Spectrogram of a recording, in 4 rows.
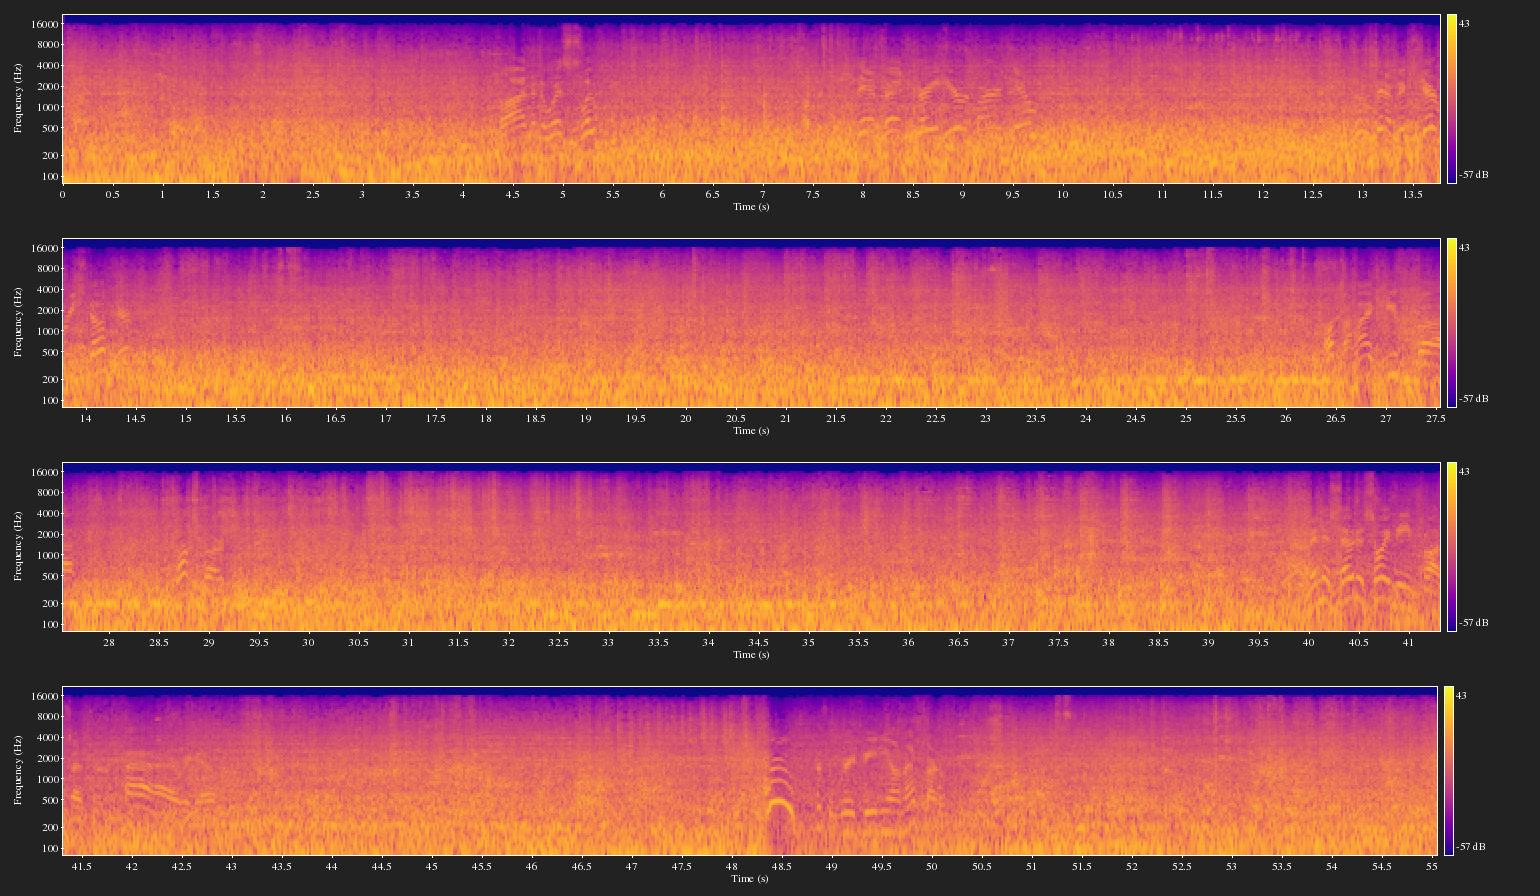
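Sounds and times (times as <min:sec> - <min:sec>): freight train wheels rumbling on rail: 0:00.0 - 0:55.0.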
